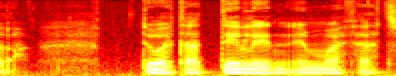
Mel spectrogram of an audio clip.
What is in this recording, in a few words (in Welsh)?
"dilyn" Welsh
